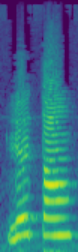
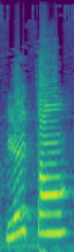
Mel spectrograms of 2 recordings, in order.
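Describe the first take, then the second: No difference in how they are said.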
